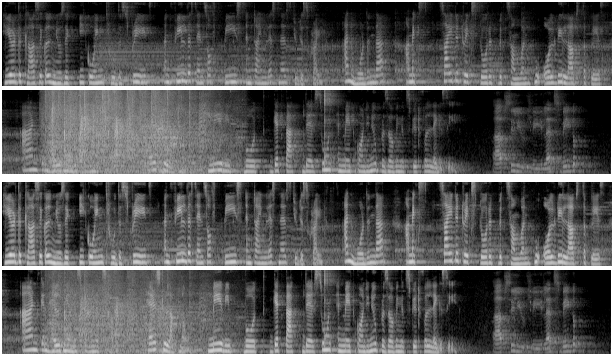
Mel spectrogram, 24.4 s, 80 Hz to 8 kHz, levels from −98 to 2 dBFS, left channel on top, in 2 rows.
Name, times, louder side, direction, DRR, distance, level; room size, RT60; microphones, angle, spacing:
voice 1, 0.0-2.9 3.2-6.4 6.8-7.7 8.0-8.4 8.8-12.0 12.6-14.5 15.1-16.0 16.3-21.0, right 6 dB, 90° right, 0.4 m, -29 dB
sound 1, 1.8-9.9, left 4 dB, 35° left, 4.9 m, -49 dB
sound 2, 3.2-16.5 17.0-19.7, right 1 dB, 5° right, 1.5 m, -51 dB
sound 3, 12.9-17.0, left 5 dB, 85° left, 1.1 m, -31 dB
voice 2, 22.0-23.6, right 2 dB, 20° right, 1.7 m, -46 dB
18.5 x 17.5 x 3.7 m
head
